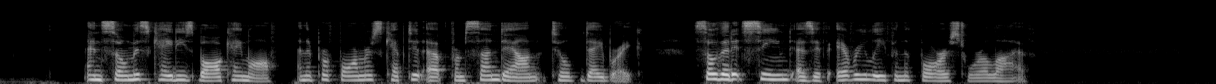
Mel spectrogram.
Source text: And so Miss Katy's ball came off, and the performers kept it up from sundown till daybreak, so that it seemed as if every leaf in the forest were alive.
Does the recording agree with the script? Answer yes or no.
yes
